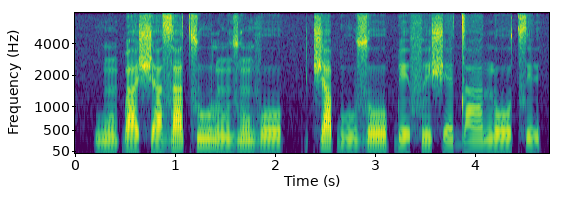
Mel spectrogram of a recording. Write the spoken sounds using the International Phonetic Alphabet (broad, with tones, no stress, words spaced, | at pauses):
βũ˨ɓa˨ ʃa˨za˦t͡suː˦lũ˨ zũ˦vo˦ | t͡ʃa˦ɓuː˨zoː˦ɓe˨ fɪ˦ʃɛ˨daː˨ noː˦t͡sɪ˨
